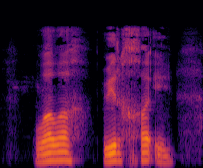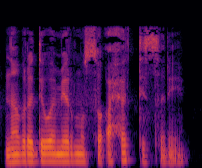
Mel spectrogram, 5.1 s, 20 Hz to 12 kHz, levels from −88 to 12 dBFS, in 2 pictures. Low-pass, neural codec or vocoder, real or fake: 7.2 kHz; none; real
